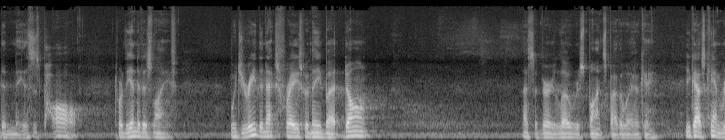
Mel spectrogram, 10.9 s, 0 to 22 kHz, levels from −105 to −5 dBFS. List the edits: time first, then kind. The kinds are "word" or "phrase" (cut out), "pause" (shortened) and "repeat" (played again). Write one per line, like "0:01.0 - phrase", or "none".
none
